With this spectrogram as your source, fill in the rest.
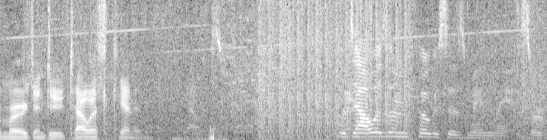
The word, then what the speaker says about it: Taoism: Well, Taoism focuses mainly sort of like on going. It has a T. It's peaceful. How's It's that- pronounced like a D.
